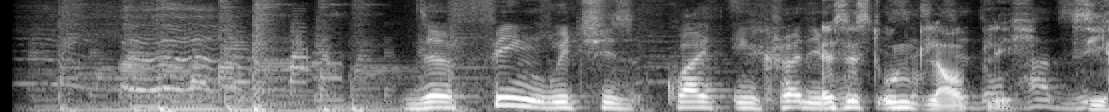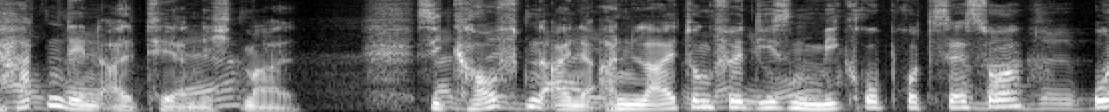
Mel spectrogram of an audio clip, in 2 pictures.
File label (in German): Voice over; ZDFInfo; Bitstories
